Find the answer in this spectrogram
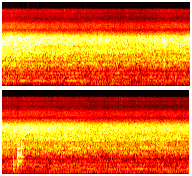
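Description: Shredded banana blossom sizzling steadily in a hot frying pan as it is scraped in from a pot with a metal spoon, with one short knock about four seconds in.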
